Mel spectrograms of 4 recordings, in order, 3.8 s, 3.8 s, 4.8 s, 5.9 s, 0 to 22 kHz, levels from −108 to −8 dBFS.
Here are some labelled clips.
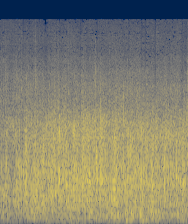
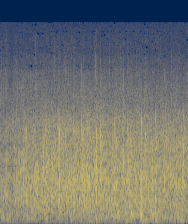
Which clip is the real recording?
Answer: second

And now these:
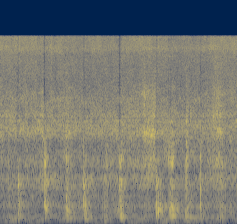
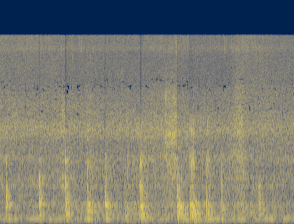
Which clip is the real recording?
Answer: second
